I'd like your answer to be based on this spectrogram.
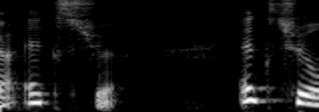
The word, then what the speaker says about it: extra: 那么如果我们仔细听，extra，那么是两个音节，x 啊，不要直接写成字母 x，哦，它前面是有元音的，所以 x 就是 ex。 T R A tra extra，那么我们要知道，在 s 后面，虽然这里是 x 啊，但它读发音里面是 cus，对吧？在 s 后面的清音、清辅音常常是要被读成浊辅音的，所以这里应该是 extra 啊，我们读出来是 extra。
